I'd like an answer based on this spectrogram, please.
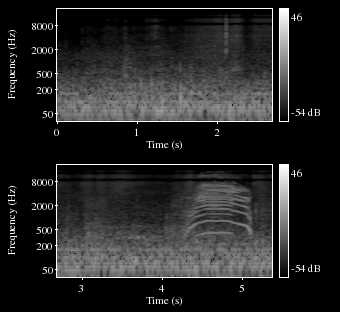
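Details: From newborn kittens and their mother living outdoors on the street: after several seconds of low background hum, a single strong meow bends upward then down, lasting under a second near the end.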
